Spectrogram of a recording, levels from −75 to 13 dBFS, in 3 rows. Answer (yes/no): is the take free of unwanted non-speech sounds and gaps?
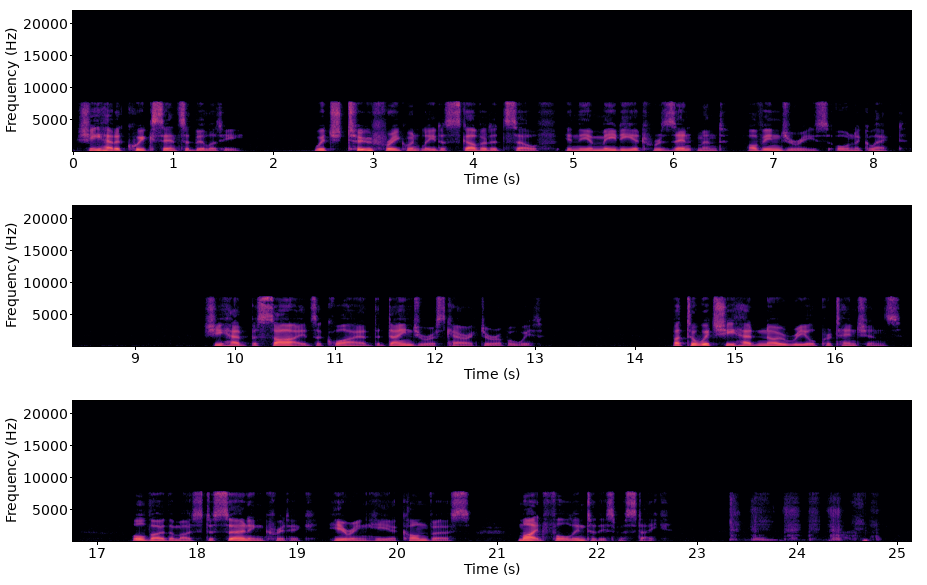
no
